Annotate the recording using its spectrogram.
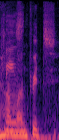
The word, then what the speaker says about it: Harmanpreet: Yeah, Harmanpreet.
